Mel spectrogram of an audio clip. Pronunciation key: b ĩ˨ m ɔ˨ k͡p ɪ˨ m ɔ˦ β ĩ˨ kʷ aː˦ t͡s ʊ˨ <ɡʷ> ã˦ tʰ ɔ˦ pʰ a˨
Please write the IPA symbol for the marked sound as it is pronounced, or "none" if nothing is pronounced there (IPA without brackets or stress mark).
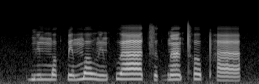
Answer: ɡ͡b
